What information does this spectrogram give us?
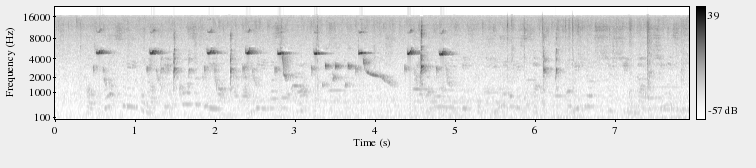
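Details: Java sparrow chicks, 24 and 26 days old, kept as pets and filmed from about 20 cm during feeding by a parent. About nine sharp, high notes come in an irregular series, some of them slurring downward, with faint rustling and low sounds below.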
